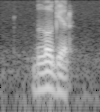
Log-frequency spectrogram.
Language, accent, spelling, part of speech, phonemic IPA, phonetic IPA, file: Armenian, Eastern Armenian, բլոգեր, noun, /b(ə)loˈɡeɾ/, [b(ə)loɡéɾ], Hy-բլոգեր.ogg
- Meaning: blogger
